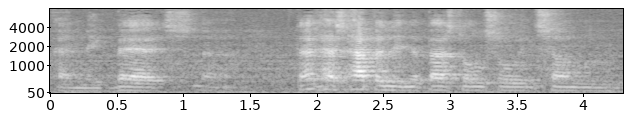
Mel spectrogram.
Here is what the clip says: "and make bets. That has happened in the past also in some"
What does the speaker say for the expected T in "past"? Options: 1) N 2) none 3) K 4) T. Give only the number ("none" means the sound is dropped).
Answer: 4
